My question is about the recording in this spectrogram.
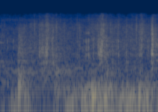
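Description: A long coconut-picking pole rustling and scraping among tree leaves overhead, giving a few short crackling rustles over a low rumble.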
